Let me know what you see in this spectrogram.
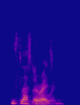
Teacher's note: the word he is shortened or removed. So the sentence starts with a very short I vowel linking to a z sound.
